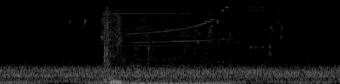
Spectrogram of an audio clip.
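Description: A bright electronic chime rings briefly.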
